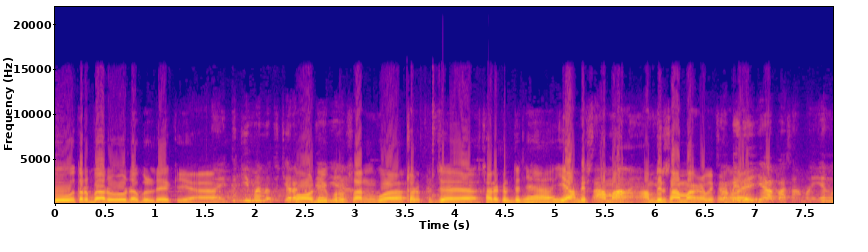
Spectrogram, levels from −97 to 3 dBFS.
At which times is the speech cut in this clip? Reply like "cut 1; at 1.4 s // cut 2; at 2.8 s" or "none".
cut 1; at 3.5 s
